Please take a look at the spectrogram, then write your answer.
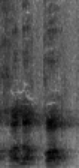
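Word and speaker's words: خَلَقَ: But if you want to continue, you will have to pronounce min sharri ma khalaqa.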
